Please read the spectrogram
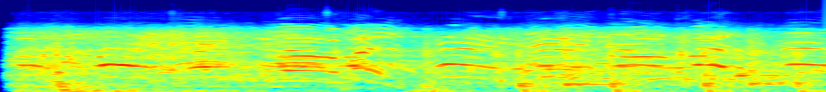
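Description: A crowd of schoolchildren shouting and calling out together, many high voices overlapping in short rising and falling calls.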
